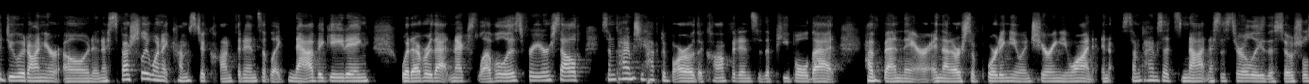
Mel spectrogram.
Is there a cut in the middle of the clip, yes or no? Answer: no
